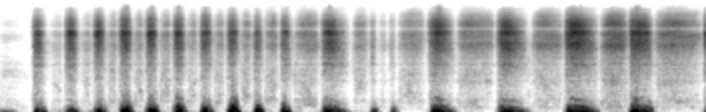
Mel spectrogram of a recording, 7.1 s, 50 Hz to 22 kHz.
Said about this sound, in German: 10 Minuten, atmen, volle Kanne. Also es ist atmen, wie du noch nie geatmet hast. Mach vor.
